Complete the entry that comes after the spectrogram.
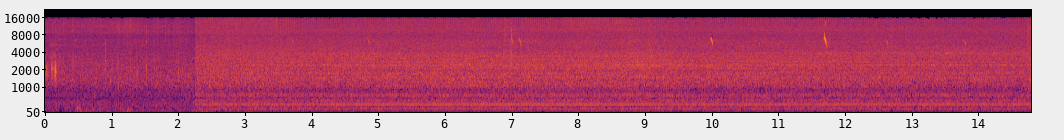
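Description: A parked car's engine idling with a steady hum over a light hiss, starting abruptly about two seconds in.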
